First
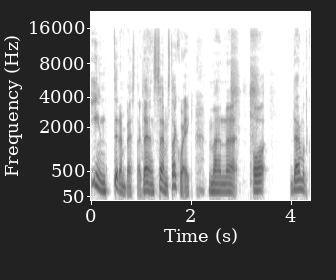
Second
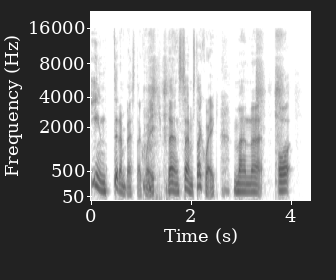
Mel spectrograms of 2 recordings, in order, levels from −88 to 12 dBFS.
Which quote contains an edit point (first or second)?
first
